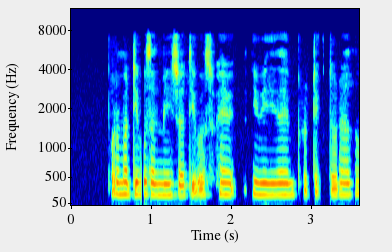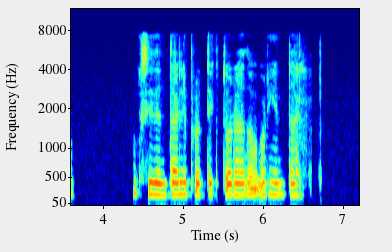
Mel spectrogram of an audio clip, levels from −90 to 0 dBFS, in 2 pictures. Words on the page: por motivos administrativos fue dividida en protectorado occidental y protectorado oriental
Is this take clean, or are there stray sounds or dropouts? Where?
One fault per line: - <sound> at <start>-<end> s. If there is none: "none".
- dropout at 0.9-0.9 s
